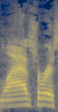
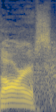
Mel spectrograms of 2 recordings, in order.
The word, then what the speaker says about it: Lazarus: By the way, I was calling him Lazarus Sims because that's all I remember the name from the Bible, Lazarus, but it's Lazarus Sims.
